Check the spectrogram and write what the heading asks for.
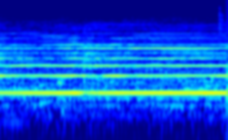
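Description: Carnatic violin holding one long, steady bowed note in raga Mohanam.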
